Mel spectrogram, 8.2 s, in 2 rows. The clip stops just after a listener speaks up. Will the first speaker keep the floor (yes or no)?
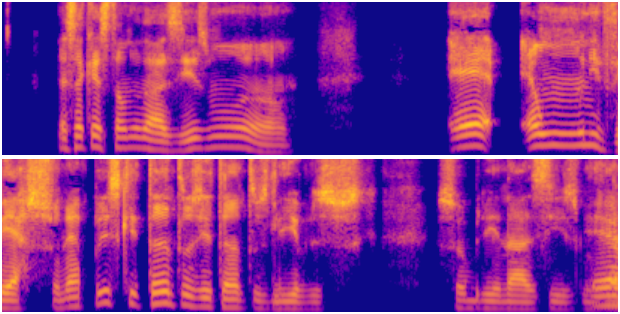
no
